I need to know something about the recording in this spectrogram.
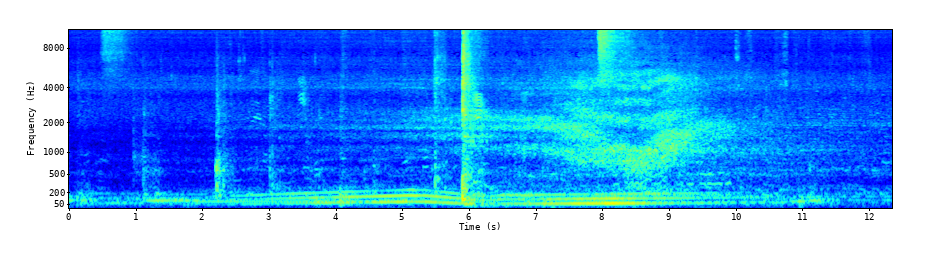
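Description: A motor vehicle passes on a nearby road, its engine growing louder, dropping in pitch and fading away after about eight seconds. A few sharp knocks stand out, the loudest about six seconds in.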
